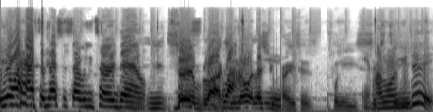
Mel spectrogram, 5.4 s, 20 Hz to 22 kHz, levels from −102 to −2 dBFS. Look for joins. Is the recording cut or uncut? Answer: cut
